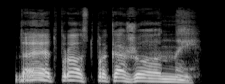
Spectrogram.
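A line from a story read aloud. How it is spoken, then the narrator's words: Relieved exhale. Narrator (Russian): с облегчением выдохнул Вальс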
